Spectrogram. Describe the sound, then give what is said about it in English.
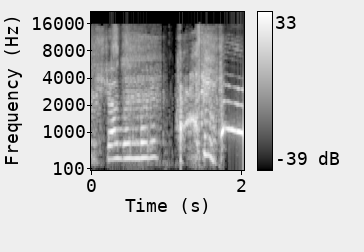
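A single loud sneeze: a drawn-out voiced intake followed by a sharp burst, then some brief vocal noise trailing after it. “That was definitely a sneeze.”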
